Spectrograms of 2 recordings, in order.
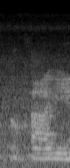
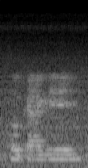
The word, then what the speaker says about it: Hokage: Hokage, am I saying that right? Hokage? Yep. Hokage.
